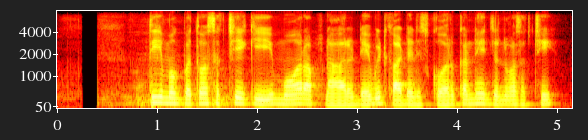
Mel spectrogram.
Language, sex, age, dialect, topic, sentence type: Magahi, male, 18-24, Northeastern/Surjapuri, banking, statement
